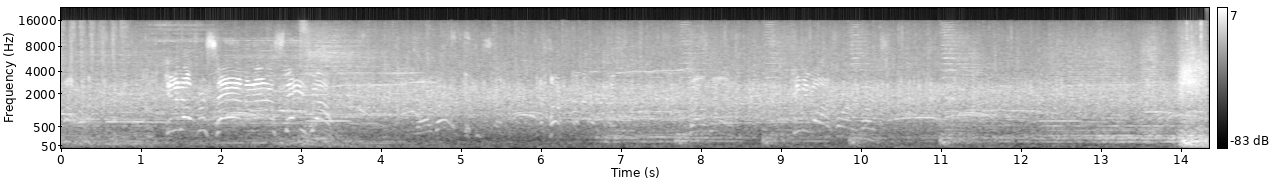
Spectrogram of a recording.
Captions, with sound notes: - Give it up for Sam and Anastasia. (audience cheering) Well done. Give it up for them, folks. (fire bursting)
